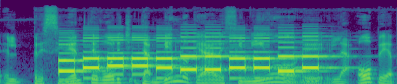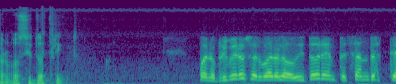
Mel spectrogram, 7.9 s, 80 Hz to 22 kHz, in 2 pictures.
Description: DTMF, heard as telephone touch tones, dialled by machine, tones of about 160 ms, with room echo. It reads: 18008668839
